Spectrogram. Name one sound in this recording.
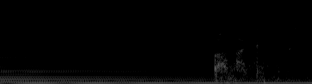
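A keyboard chord rings out and fades.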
